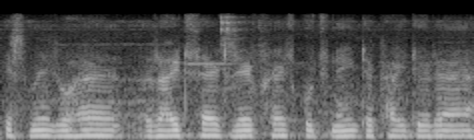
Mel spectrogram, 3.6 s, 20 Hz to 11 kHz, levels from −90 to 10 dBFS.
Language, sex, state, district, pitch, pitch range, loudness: Hindi, male, Bihar, Katihar, 130 Hz, 125-130 Hz, -17 LUFS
